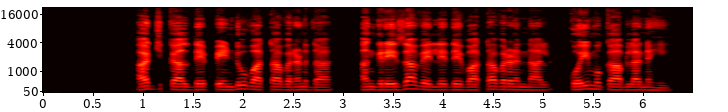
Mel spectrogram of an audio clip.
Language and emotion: Punjabi, neutral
